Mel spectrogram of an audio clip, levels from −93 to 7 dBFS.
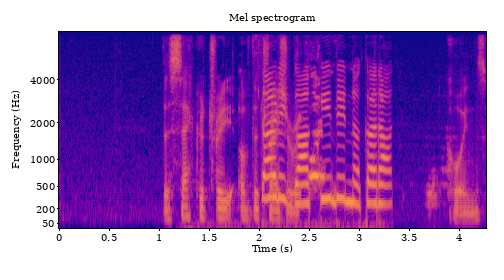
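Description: From 2.42 to 3.84 s the speech ducks hard, dropping something like 35 dB at its deepest, likely speech suppressed in double talk. Both ends overlapped and the canceller clamped down. Inside that, at 2.49 to 2.69 s, an echo leak comes back about 0.41 s late and roughly as loud as the speech. A much fainter leak follows at 3.84 to 3.89 s.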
